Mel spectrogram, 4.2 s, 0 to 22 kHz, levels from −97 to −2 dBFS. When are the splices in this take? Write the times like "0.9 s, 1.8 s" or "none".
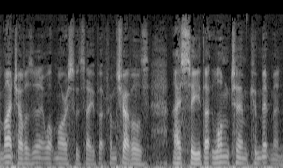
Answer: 1.7 s, 2.7 s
